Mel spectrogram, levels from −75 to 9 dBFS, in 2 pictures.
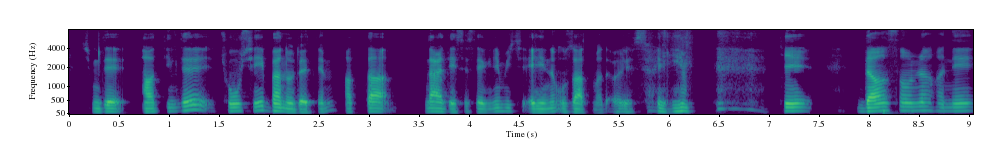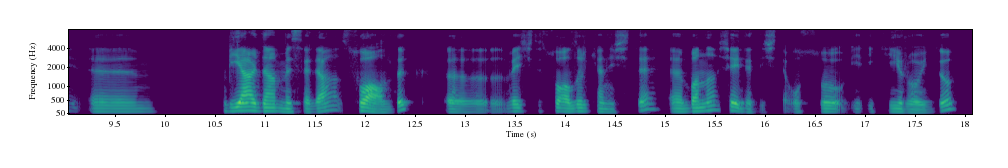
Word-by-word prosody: Şimdi 110 - +1
tatilde 120 +7 +1
çoğu 125 0 +2
şeyi 135 +2 -2
ben 125 -3 +7
ödedim. 100 +7 +1
Hatta 110 +2 +2 0.3
neredeyse 105 -3 +2
sevgilim 110 +4 -2
hiç 115 0 -11
elini 100 +1 +1
uzatmadı 100 - -1
öyle 100 - -5
söyleyeyim 115 +4 -3 0.9
ki 130 -1 +4 0.5
daha 120 +4 +7
sonra, 140 0 -2
hani, 130 0 -3
emm, 105 0 -7 0.7
bir 120 +1 -5
yerden, 135 -3 +7
mesela, 105 +8 -2
su 135 - +2
aldık, 95 -5 +1 0.2
eee, 100 - 0 0.5
ve, 120 - +1
işte, 115 -1 -14
su 110 - -2
alırken, 110 -1 -1
işte, 185 - -7
eee, 105 0 -2
bana 135 +7 +1
şey 105 - +2
dedi, 95 -3 -10
işte, - - -12
o 100 - -10
su, 105 +1 -4
i 105 - -16
iki 105 +1 -14
euroydu. 90 - -3
115 Hz, 135 wpm, -24 LUFS, 105-130 Hz, 0.9 s, ben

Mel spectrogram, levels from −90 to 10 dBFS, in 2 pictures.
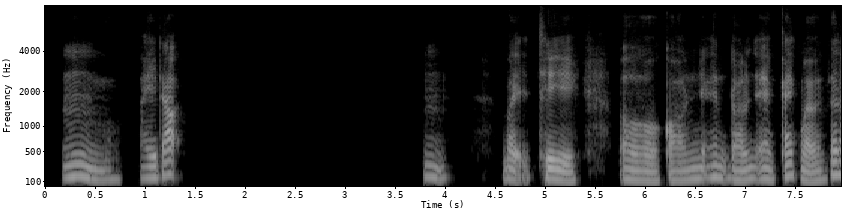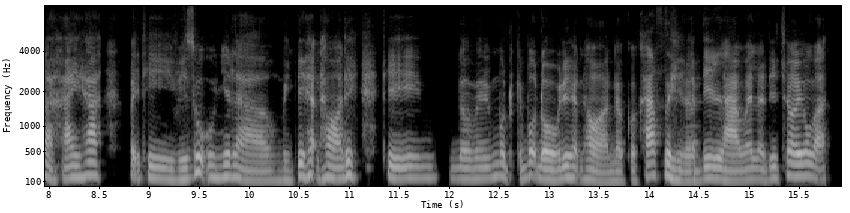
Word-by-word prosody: Ừm, 130 -6 -6 0.2
hay 140 +1 -4
đó. 170 +4 -1 2.4
Ừm. 145 -5 -9 0.6
Vậy - - -4
thì, 120 -5 0 0.4
ờ, 125 - -6 0.4
có 110 0 -3
nhẽ 130 +4 -5
đó 120 - -4
nhẽ 130 +1 -4
cách 160 -2 -2
mà 110 -1 -1
rất 170 - 0
là 165 - +3
hay 140 +2 +1
ha! 170 +2 +4 0.3
Vậy - - 0
thì 135 -4 -1
ví 120 +1 0
dụ 210 +10 +3
như 150 +1 +1
là 115 -7 +1
mình 115 0 -6
đi 165 - +4
hẹn 160 -5 +3
hò 135 -1 +4
đi, 165 +1 +2 0.3
thì 140 -1 +1 0.3
đối 135 -1 -2
với 130 +1 -2
một 155 0 -3
cái 125 - -5
bộ 170 - +4
đồ 120 -1 +5
đi 145 +3 +4
hẹn 135 -3 -1
hò 115 -5 +2
nó 110 +1 -2
có 110 +2 -6
khác 160 +7 +4
gì 140 -8 +4
là 110 0 0
đi 135 +6 0
làm 115 -4 +4
hay 125 +1 +1
là 125 -1 0
đi 140 +4 -2
chơi 160 +2 +5
không 160 0 +3
bạn? - - +1
135 Hz, 190 wpm, -31 LUFS, 120-150 Hz, 2.4 s, đồ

